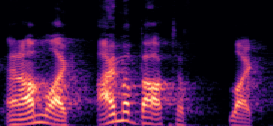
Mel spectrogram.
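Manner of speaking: ordinary talk, nothing marked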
